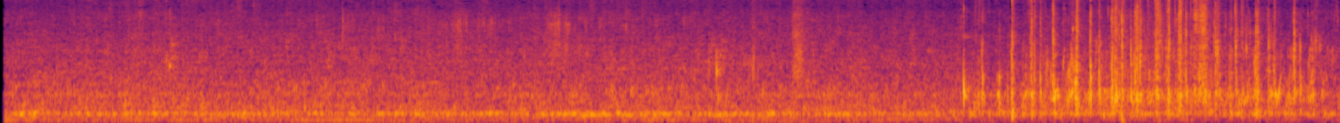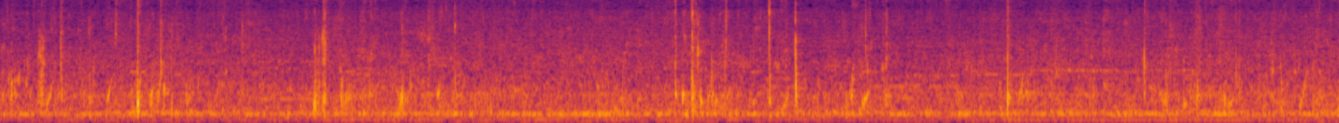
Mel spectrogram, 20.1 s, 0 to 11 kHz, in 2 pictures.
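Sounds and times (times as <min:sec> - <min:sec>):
trickling water: 0:00.0 - 0:20.0
fish gulping at water surface: 0:07.0 - 0:20.0.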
